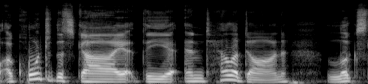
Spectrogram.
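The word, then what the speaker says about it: Entelodon: But giant wildlife species was a familiar typical anteladin. With a large bulky body, slender legs, and long snout, anteladin had complete etheran detention. Also, it's pronounced as antelodon, not what of a brain rod that this guy conceived.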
